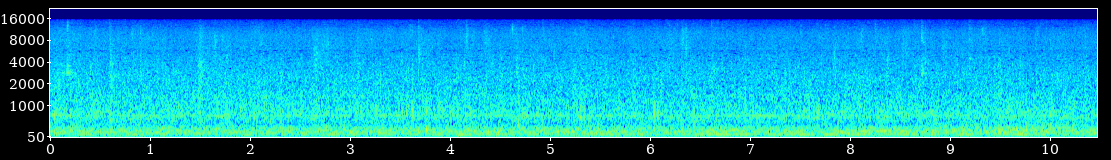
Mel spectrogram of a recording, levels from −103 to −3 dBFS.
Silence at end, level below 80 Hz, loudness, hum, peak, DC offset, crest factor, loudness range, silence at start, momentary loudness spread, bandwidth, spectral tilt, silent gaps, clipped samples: 0 s; -70 dBFS; -48 LUFS; none; -32 dBFS; under 0.1%; 16 dB; 0 LU; 0 s; 1 LU; 15.5 kHz; -3.5 dB/octave; none; under 0.1%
